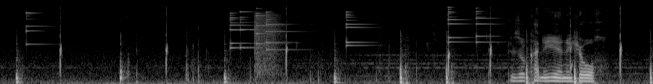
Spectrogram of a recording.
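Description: Footsteps and block knocks tap in short, sharp bursts.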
